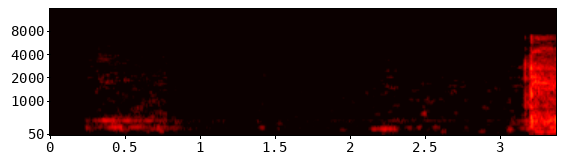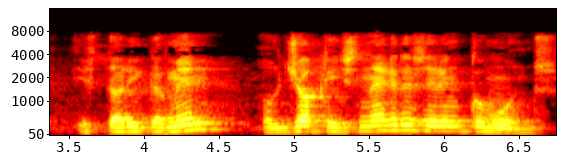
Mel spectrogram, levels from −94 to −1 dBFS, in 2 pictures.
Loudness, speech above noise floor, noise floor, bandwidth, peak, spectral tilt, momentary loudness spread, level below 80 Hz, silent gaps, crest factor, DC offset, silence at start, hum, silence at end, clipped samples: -19 LUFS; over 72 dB; under -90 dBFS; 7.8 kHz; -2 dBFS; -5 dB/octave; 9 LU; -60 dBFS; none; 20 dB; under 0.1%; 3.55 s; none; 0 s; under 0.1%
